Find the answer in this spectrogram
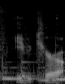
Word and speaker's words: EVAkura: Is it EVAkura? I'm the owner of EVAkura Armor, and I'm from Whidbey Island, Washington.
